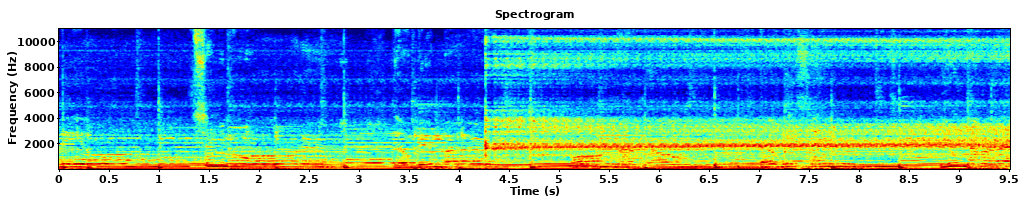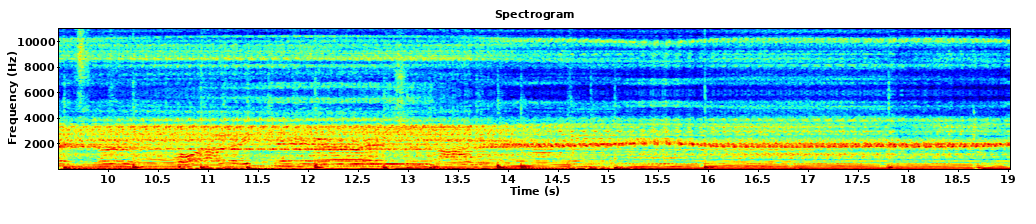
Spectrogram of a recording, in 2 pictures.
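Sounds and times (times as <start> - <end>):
music with steady beat: 0.0 - 19.0
steady high hiss: 4.3 - 19.0.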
